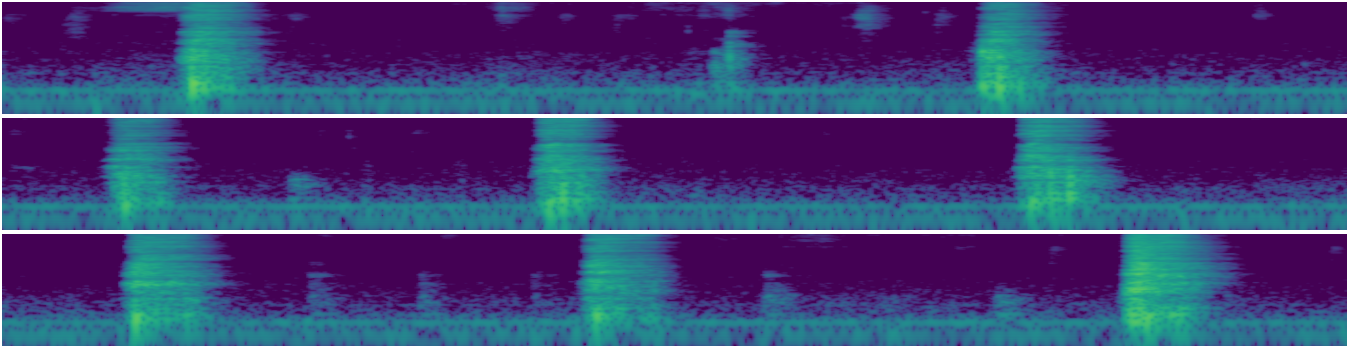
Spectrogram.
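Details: Cavalier King Charles Spaniel with diagnosed degenerative valve disease and intermittent fluid in the lungs: about eight harsh, dry coughs in a slow series, a cardiac cough from an enlarged heart pressing on the trachea.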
